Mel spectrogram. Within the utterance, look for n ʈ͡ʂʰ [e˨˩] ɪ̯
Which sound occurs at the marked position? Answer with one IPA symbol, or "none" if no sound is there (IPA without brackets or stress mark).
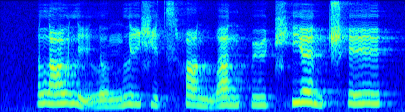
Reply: e˥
